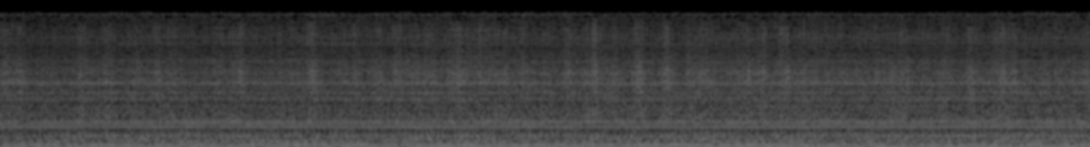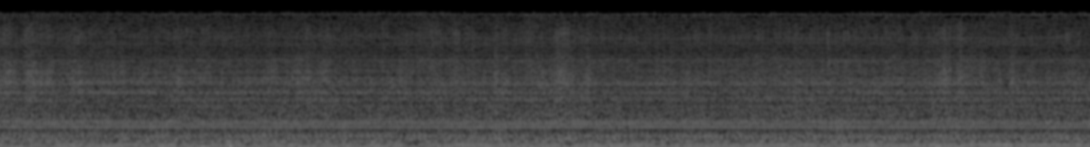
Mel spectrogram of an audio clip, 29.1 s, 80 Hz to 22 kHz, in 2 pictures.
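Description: Suzuki DT4 4 hp two-stroke outboard running steadily at full throttle, pushing a 14 ft aluminium jon boat along.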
